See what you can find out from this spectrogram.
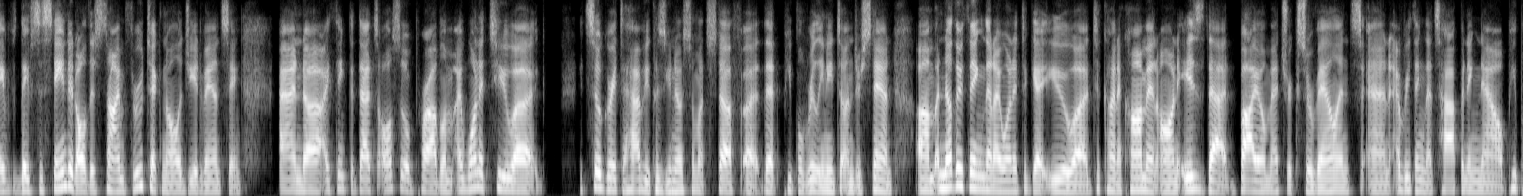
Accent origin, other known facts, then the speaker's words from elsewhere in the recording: Pennsylvania, United States; I grew up outside of Philadelphia, so we would go up to Lancaster a lot and go to their markets there.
